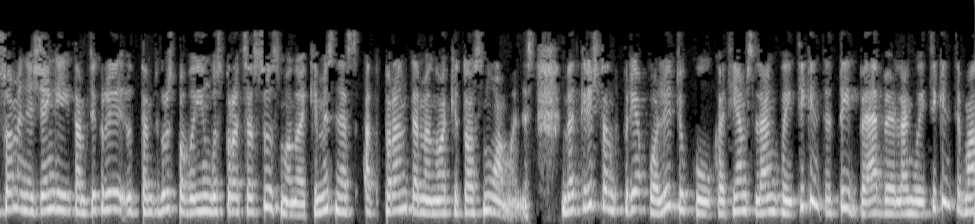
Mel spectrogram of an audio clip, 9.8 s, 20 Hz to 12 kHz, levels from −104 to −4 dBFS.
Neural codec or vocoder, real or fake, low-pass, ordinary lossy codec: none; real; 7.2 kHz; MP3, 32 kbps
